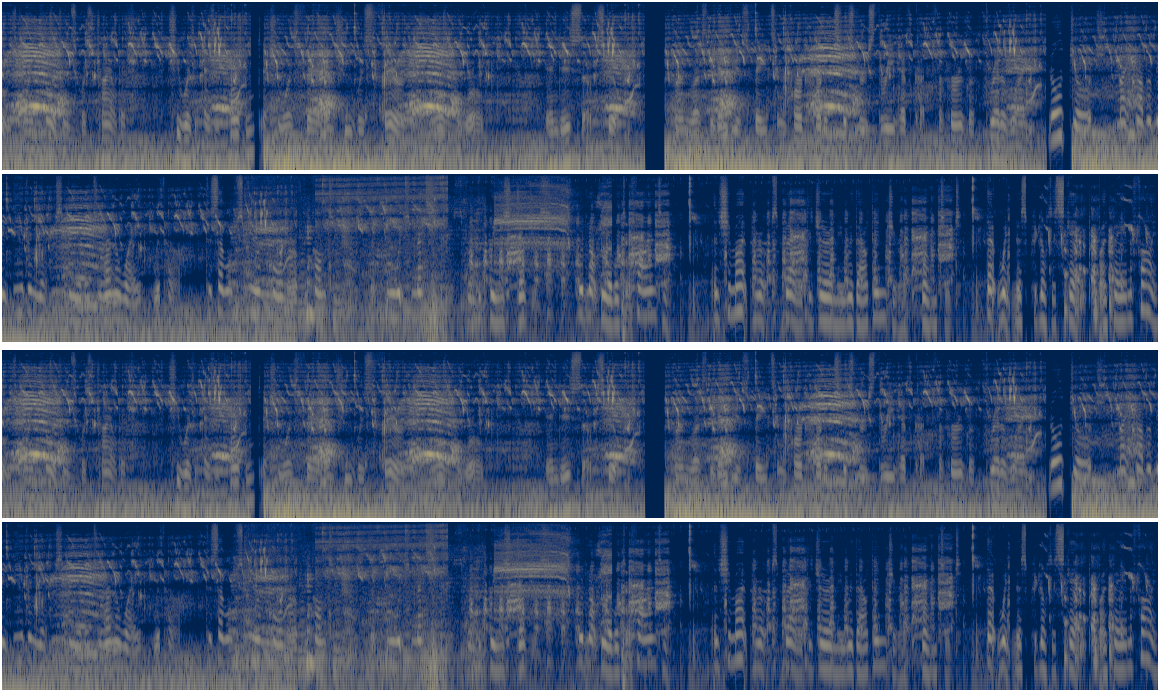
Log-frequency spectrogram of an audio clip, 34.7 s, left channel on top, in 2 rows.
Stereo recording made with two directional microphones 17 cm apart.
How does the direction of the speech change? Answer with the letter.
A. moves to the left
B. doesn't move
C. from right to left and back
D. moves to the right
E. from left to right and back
B.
